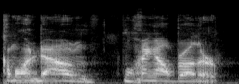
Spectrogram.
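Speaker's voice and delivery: very rough, creaky, gravelly voice. Retelling how Bobby invited them over, imitating Bobby's gravelly voice. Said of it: "he had the real rough, gravelly voice".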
